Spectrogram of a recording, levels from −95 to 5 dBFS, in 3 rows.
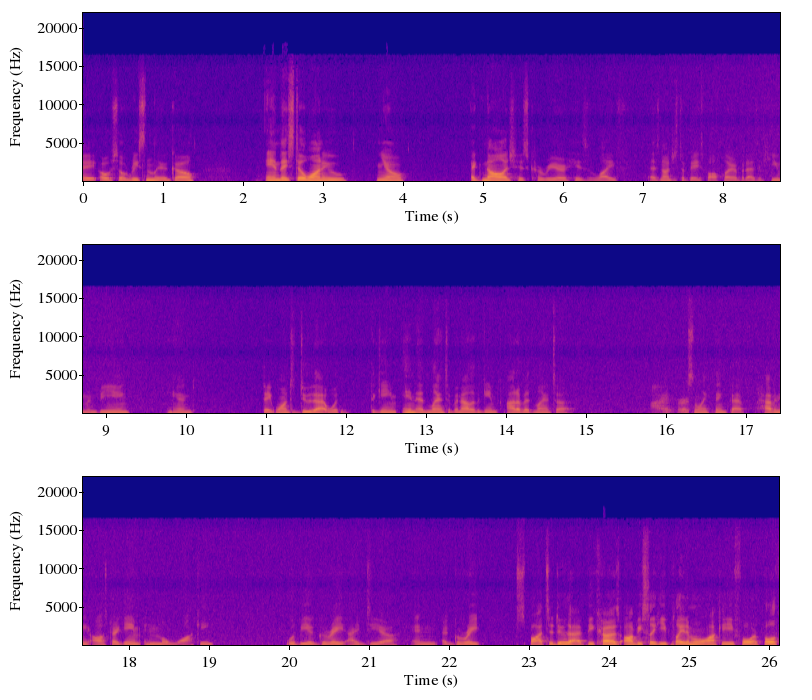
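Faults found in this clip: Automatic gain rising, 5.67–8.92 s: after the level drops about 10 dB near 5 s as the talker moves back, AGC lifts gain about 4 dB. The waveform envelope and noise floor swell gradually together.

Sudden hollow, roomy sound, 14.76–16.28 s, roughly 10 dB quieter, room noise only about 25 dB down: likely a switch to a distant microphone. The spectrogram shows abrupt low-end loss and a raised floor.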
